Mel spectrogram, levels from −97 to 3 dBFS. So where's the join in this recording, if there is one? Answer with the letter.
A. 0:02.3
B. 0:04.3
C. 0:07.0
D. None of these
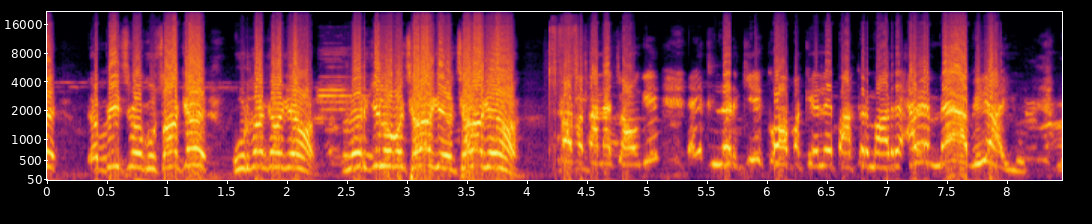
B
